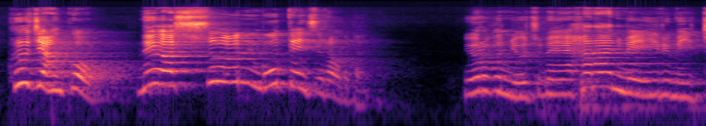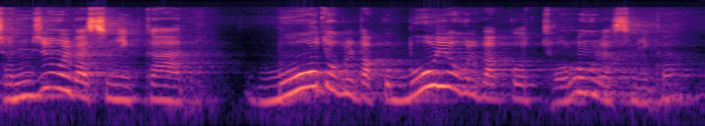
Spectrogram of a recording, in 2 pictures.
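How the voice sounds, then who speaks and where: A woman's voice: fairly high pitch, sing-song, brisk. A woman pastor preaching a sermon, putting rhetorical questions to her congregation and answering them herself. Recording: echoey room.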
